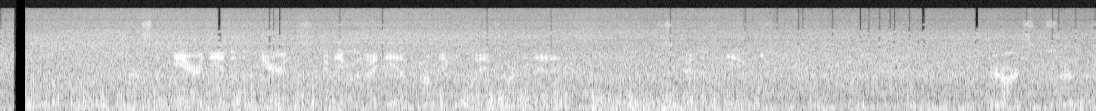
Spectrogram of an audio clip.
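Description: Heavy ocean surf breaking and washing up the beach, a continuous rushing roar, with wind buffeting the microphone. The sound drops out for a split second just after the start.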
